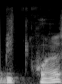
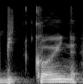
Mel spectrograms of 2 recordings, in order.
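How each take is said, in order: First: It is pronounced the French way. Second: It is pronounced the English way. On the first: "sans doute que ça se dit comme ça" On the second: "je dis Bitcoin, euh, en anglais"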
